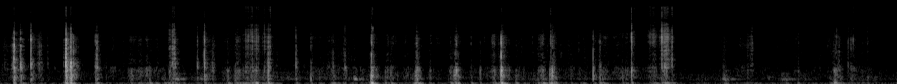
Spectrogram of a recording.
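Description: Fingertips and nails tap and scratch the sides and white inner flaps at the open end of a small, empty, printed cardboard retail box. An irregular run of short, dry, hollow taps stops quickly, mixed with crinkly scratching and a faint steady high hiss.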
